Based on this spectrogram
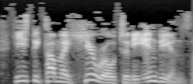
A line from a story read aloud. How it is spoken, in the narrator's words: the vice president snapped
